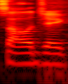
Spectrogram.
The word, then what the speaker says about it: solidEjake: My Instagram is that's solid E Jake. The E is silent, so just solid Jake with an E after solid.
